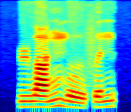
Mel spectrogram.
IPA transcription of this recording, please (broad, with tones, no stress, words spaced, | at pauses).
ɻwɑ˧˥ŋmo˨˩ʊ̯fə˦n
